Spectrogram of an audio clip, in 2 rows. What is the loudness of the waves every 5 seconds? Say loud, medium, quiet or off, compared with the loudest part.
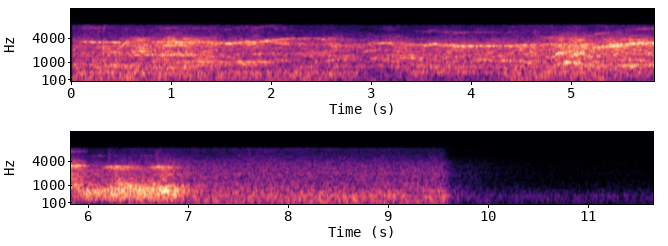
loud, loud, quiet.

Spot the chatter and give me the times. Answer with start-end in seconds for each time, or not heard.
0.0-7.0.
